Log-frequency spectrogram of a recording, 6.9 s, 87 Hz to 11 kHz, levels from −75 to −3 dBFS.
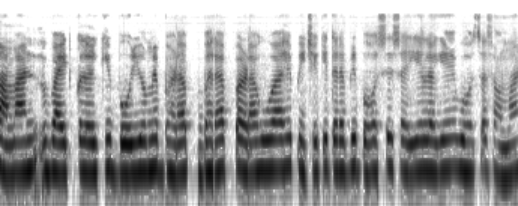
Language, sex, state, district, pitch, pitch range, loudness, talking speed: Hindi, female, Bihar, Katihar, 200 Hz, 195-205 Hz, -15 LUFS, 200 wpm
